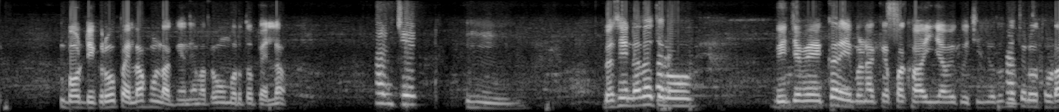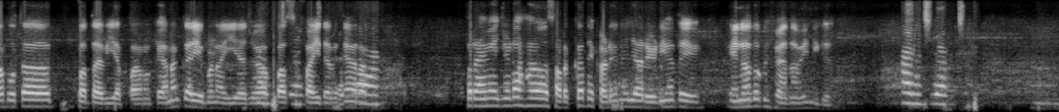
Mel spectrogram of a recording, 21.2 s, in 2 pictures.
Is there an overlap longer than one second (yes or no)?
yes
